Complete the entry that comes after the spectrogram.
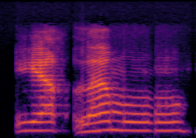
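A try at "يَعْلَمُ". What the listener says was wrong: Enggak boleh yaklamu. Kalau yaklamu nanti seperti kaf dia. Ya alamu. Nah, di ain sukun harus mengalir suaranya.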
